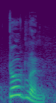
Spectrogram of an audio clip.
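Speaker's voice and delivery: "Dublin" with a d for the b, "Dudlin"; puppet's mispronunciation. Acted. Puppet naming his hometown, "Dublin" said as "Dudlin". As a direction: say "Dublin" as "Dood-lin". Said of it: "say it like me".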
